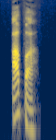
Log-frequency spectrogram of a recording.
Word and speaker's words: apa: Apa? – Repeat it aloud after him. Always repeat aloud after the speaker. – Apa? Apa? – Did you hear the two different A sounds? The first A is stressed.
